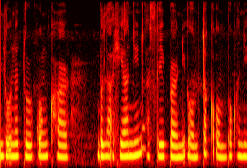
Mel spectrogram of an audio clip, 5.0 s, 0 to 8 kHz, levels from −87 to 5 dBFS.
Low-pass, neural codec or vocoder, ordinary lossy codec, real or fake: none; none; none; real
